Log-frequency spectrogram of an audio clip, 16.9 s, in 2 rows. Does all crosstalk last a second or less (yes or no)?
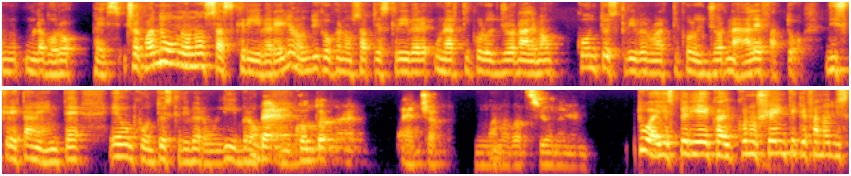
yes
